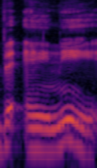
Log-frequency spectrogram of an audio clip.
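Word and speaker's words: בעיני: This word be'eni is interesting because it's spelled ayin yud nun, even though or ayin vav nun is how it's spelled, which would mean ba'oni, my suffering, but it's spelled be'eni.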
